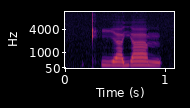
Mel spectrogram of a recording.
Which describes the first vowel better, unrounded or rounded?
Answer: unrounded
